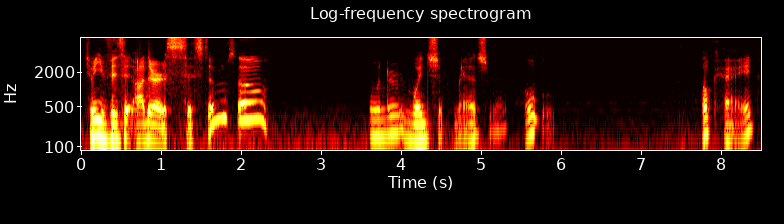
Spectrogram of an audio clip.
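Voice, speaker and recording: A young man streaming a game, hoarse and tired, rambling casually as he thinks aloud. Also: a little high, sing-song, slow, long pauses, faint music behind. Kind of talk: casual live-stream commentary.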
